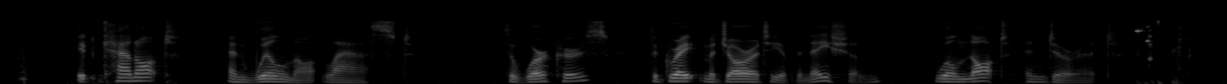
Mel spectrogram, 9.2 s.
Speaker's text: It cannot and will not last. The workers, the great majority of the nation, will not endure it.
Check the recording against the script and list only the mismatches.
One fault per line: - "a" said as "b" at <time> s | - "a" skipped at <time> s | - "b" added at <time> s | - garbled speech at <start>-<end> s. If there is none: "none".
none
